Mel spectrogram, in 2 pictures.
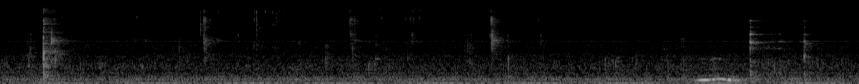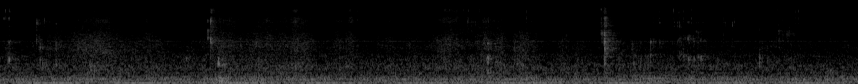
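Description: Close-up eating sounds: chewing and biting, with scattered small clicks and taps, over a steady low hum. A brief louder sound comes about seven seconds in.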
